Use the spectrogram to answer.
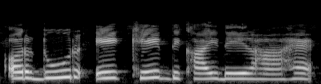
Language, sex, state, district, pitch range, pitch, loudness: Hindi, female, Madhya Pradesh, Bhopal, 260-295 Hz, 275 Hz, -16 LUFS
